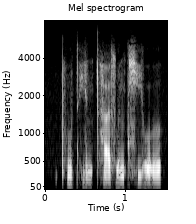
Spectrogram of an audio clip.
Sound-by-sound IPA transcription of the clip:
pʰ u˥˩ t̪ʰ j ɛ˩ n t̪ʰ ä̰˨˩ s w ə˦ n t͡ɕʰ j o̰˨˩˦ ʊ̯

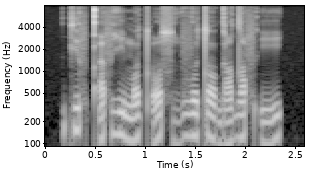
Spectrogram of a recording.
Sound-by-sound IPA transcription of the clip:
kʲ u˦˥ f qʼ ɛ˩˥ f ɦ i˦˨ m ɔ˩˥ tʼ u˩˥ sˤ ṳ˨˩˦ v o˦˥ t ɔ˦˨ ɡ o˨˩˦ dˤ o˦˥ f ʔ i˨˩˦

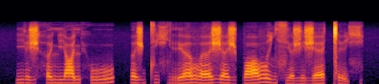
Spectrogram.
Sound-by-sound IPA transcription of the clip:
j ɪ ʒ h ə lʲ j ɑ lʲ h u | ə ʒ tʲ ʊ ç rʲ ɜ β ɜ ʒ ɜ ʒ p ɒ β ə ʎ sʲ ɒ ʒ ɪ ʒ ɛ ǀ ɪ ç

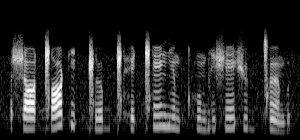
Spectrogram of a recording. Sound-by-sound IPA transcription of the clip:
ʃ ɑ ɡ͡ǁ ɑ k ĩ ʔ ɡ͡ǁ ɵ b ǁʰ e ǁ ẽ ɡ ẽ b kʷʰ œ̃ b i ʃ ẽ ʃ y b ǀ œ̃ b

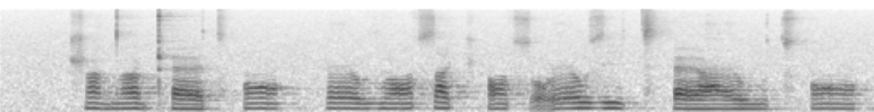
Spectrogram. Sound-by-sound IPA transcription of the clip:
t͡ʃ ĩ dˤ ĩ ʈʰ æ t͡sʼ ɔ̃ | ʕ u ð ɔ̃ sˤ e t͡ʃʼ ɔ̃ sˤ ṵ ʕ u z i t͡sʼ æ ʕ u t͡sʼ ɔ̃

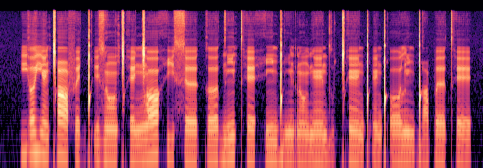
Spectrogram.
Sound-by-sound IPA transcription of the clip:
j ʌ j ɛ̃ ǀ ɑ f ɛ ǃʼ ɪ z ɔ̃ ǀʰ ɛ ŋ͡ǀ ɒ h i s ɜ k ʌ d̪ ĩ t̪ʰ ɛ h ĩ ɡ͡ǃ ĩ r ɔ̃ ɡ ɛ̃ d̪ u ǀʰ ɛ̃ ǃʼ ɛ̃ ǃʼ ɔ l ĩ ɡ͡ǃ ɑ p ɜ t̪ʰ ɛ

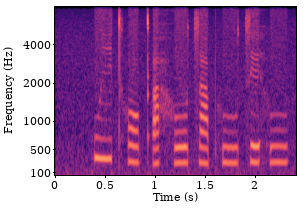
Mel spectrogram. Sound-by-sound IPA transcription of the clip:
kʷ iː˦ tʰ ɔ˨ kʼ a˨ h oː˨ t͡s a˨ pʰ uː˨ t͡s e˦ h u˦

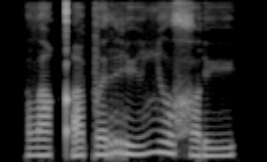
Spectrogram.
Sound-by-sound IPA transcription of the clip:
lˠ a qʼ ɛ p ə r y ʎ o x ɔ ɾ y

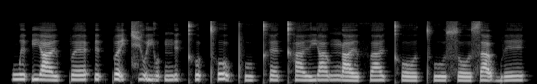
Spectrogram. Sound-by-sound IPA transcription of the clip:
w ɪ˦ ʔ j a˨ ɪ̯ p ɛ˦ ʔ ɪ˦ ʔ p ɛ̰˦˨ t͡ɕ o̰˦˨ j ʊ˦ ʔ ŋ ḛ˦˨ kʰ ʊ˦ ʔ tʰ o̰˦˨ ʊ̯ pʰ u˨ kʰ ɛ˦ kʰ a˦ ɪ̯ j a˦ ʊ̯ ŋ a˨ ɪ̯ θ a˦ ɪ̯ kʰ o˨ ʊ̯ tʰ u˨ sʰ o˨ ʊ̯ s a̰˦˨ ʊ̯ b e˦

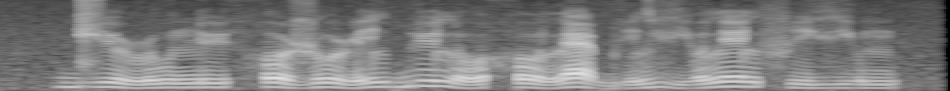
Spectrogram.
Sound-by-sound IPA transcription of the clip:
d͡ʑ y˥˩ ɭ u˧ n y˧ h o˥˩ ʐ u˥˩ ɳ i˥ l b y˥ l o˩˥ h o˥˩ l æ˥˩ b i˩˥ l vʲ o˩˥ l e˥ l f i˥ vʲ u˥ m

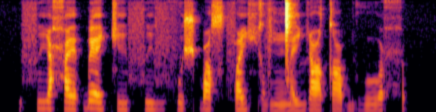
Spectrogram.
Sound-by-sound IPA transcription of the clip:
f i ħ ɛ ɓ ɛ c i f i v f u ʃ ɓ ɔ sˤ f i ç ɔ v ŋ͡ǀ ɛ ʎ ɛ tˤ i bʱ u ħ

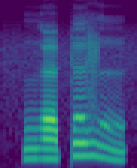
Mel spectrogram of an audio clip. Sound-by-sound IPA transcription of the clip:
w ɔ p o v u

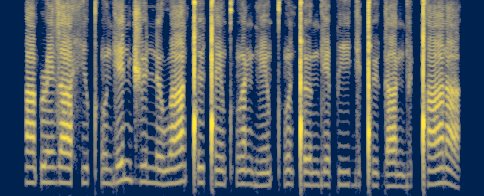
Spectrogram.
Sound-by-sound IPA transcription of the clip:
ã p ɹ ẽ z a x i kʷʼ ẽ ɡ e n d͡ʒ ʉ n ɵ w ã ǃ ɨ ǃ ẽ kʷʼ ã ŋ ɡ ẽ kʷʼ ã ǃ ɵ ŋ ɡ e p i ɡ e ǃ ʉ ɡ a ŋ ɡ ʉ ǃ ã ɾ ã

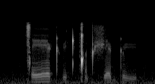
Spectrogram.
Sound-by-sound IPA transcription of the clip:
ǀ eː ʈʰ y t ǃ ə̃ t ʃ e ɖ ʈ y

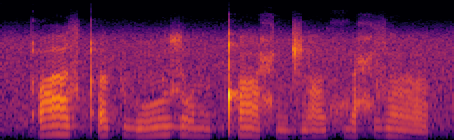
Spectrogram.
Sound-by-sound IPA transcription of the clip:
qʼ a z qʼ i ʈ v ũ z o n ǃʼ ã ħ n d͡ʒ ã xʷ e ħ z ɐ̃

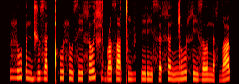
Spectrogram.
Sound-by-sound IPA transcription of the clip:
ɮ u ʔ ə n d͡ʒ u z ɐ ǃʰ u ɬ u s i ɬ ɤ ɕ ə ɡʷ i sˤ i ǀ i v θ i ɾ i s ə ɬ ə ŋ͡ǀ u ɬ i z ɤ n ɐ ɬ dˤ u

